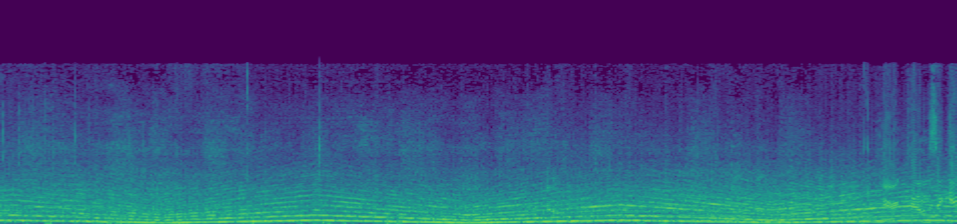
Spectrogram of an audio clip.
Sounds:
Civil defense siren, Siren

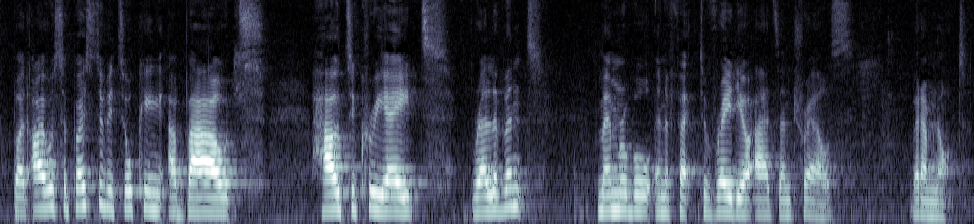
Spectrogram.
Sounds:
Speech

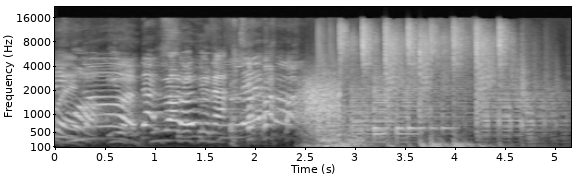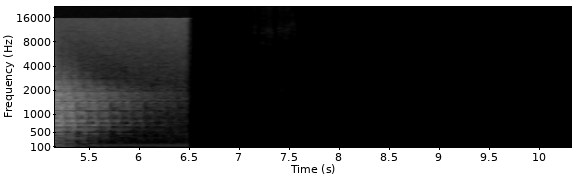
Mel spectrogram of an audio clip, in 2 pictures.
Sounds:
Speech, Music

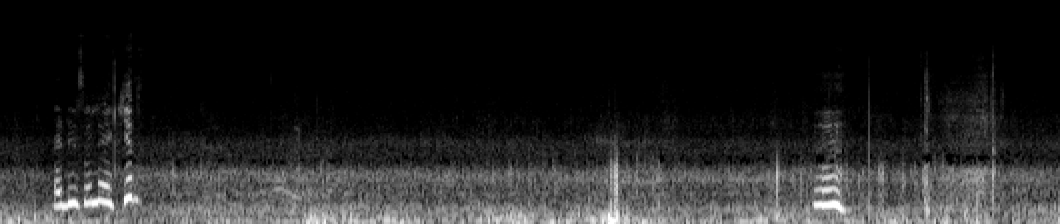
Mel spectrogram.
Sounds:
whale calling

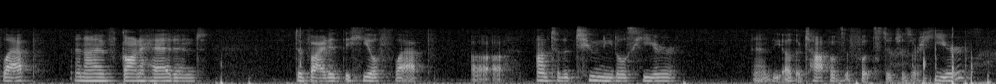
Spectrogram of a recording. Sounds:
Speech

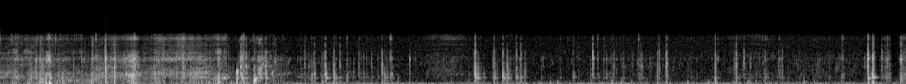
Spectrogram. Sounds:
Vehicle

